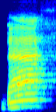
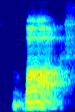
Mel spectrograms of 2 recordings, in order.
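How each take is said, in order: First: "Bath" with "a" as in cat; own American pronunciation. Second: "both" said as British "bahth"; tongue retracted and low for "both", meaning bath; long back "ah" in "both", as in British bath; British back vowel. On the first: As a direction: say "Bath" the American way, vowel forward. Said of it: "from my pronunciation". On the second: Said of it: "vowel that's produced further back in the mouth". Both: Shown as a demonstration.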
